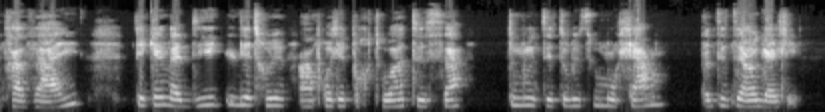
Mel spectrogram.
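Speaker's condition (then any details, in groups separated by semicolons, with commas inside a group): Down syndrome (trisomy 21); congenital chromosome 21 anomaly, intellectual disability, developmental delay, 34-year-old woman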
